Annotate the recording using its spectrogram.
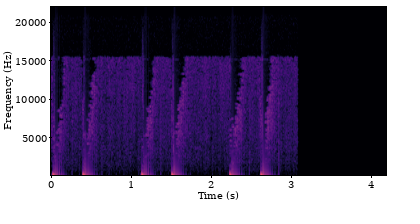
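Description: Heartbeat sound: three lub-dub pairs of low thumps, the pairs a little over a second apart, stopping about three seconds in.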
